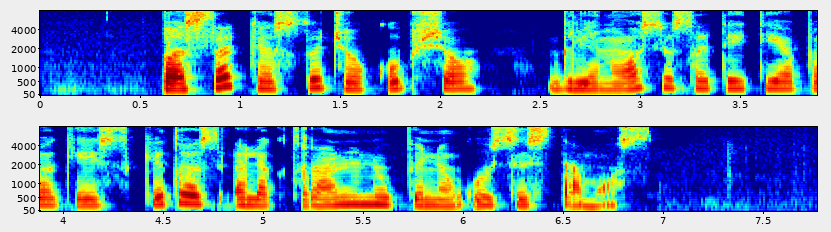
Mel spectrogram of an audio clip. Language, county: Lithuanian, Marijampolė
